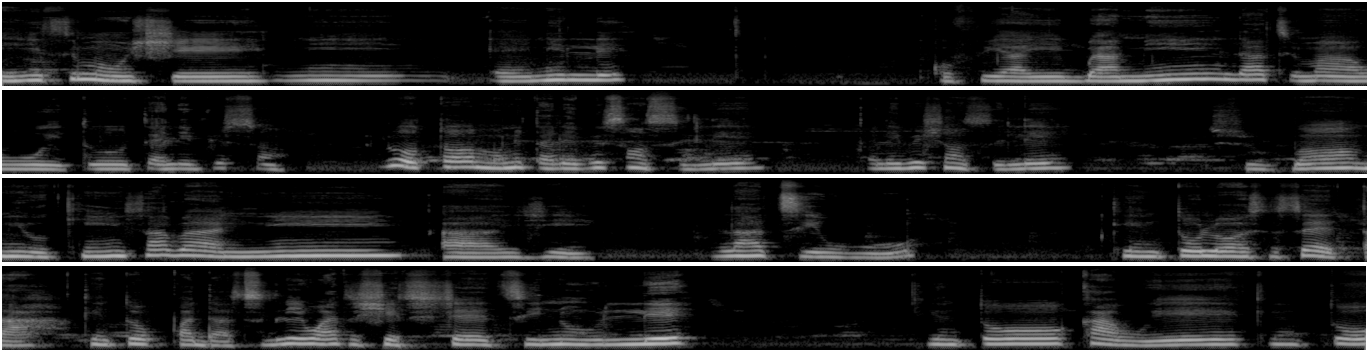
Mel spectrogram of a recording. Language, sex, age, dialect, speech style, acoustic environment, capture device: Yoruba, female, 45-54, Nigeria - Ibadan, relaxed, people talking; silence, mobile / Linux / Chrome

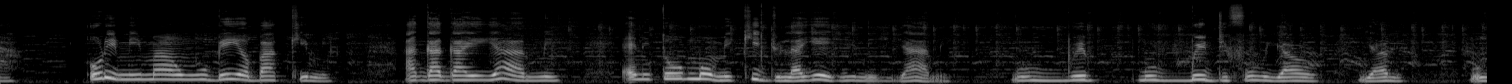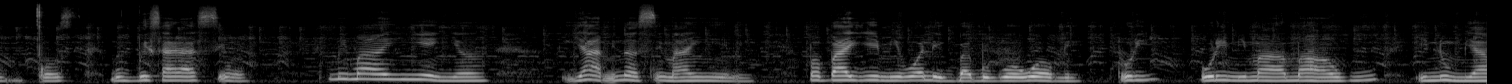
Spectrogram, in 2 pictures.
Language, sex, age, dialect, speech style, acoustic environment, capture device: Yoruba, female, 18-24, Nigeria - Ibadan, focused, silence; people talking; nature, mobile / Linux / Chrome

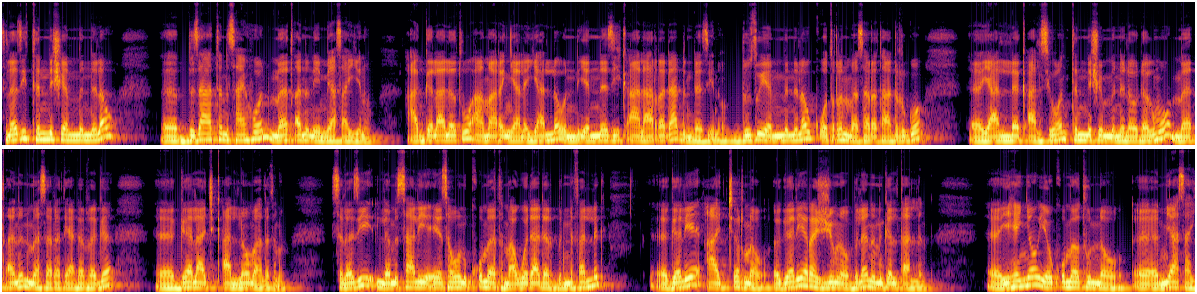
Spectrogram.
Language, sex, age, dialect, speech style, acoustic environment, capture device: Amharic, male, 35-44, Ethiopia - Gojjam, happy, silence; appliances, mobile / Linux / Chrome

